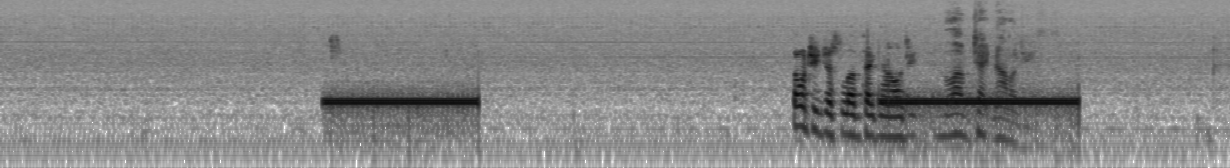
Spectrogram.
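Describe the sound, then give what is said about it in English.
A telephone line rings twice with long, steady electronic tones separated by a pause, as a call is placed to bring a guest onto a live broadcast; a man speaks over the start of the second ring. “And at least we get to have the ringing in the air so that we don't have nothing on air.”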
